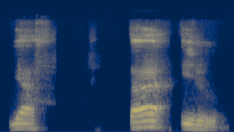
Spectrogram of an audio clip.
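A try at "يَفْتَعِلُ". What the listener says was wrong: Jangan dipanjangin, tekan aja. Yafta'ilu. Jangan dipanjang. Yafta jangan.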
